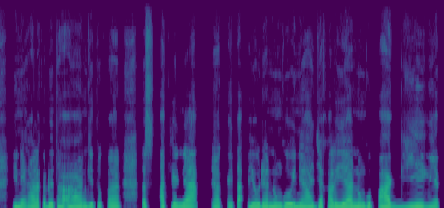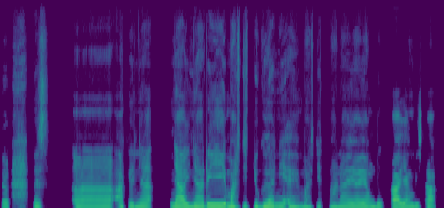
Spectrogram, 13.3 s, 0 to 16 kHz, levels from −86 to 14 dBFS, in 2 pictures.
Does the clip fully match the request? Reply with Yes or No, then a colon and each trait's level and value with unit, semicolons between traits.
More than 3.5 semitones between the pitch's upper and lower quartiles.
No: narrow, 2.5 semitones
